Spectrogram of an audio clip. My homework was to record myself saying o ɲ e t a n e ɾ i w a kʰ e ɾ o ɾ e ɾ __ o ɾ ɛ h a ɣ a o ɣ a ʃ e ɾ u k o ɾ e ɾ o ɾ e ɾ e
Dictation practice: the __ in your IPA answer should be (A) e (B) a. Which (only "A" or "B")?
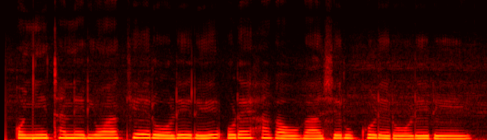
A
